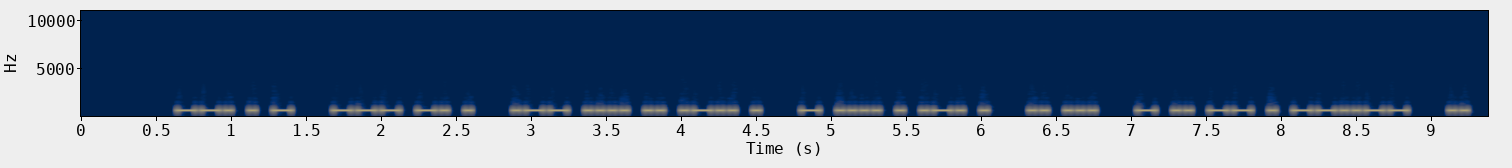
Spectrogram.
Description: Morse code, heard as a keyed tone, about 32 wpm, 700 Hz. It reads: GET ONE WHILE THERE IS TIME, I
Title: Sentences from Top 1000 Words - Review Part 1 - 30wpm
